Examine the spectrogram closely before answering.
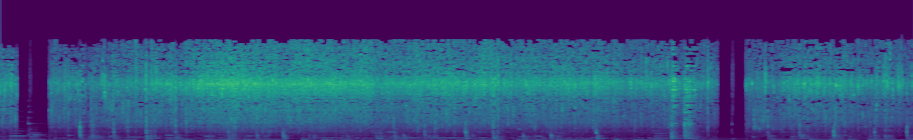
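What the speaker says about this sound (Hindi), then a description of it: "जीरा फुटी गला बर्तमान प्याज को दे दूँ।" Cumin seeds and onion frying in hot oil in a wok, a steady loud sizzle with stirring scrapes throughout and a brief dip near the end, no talking.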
